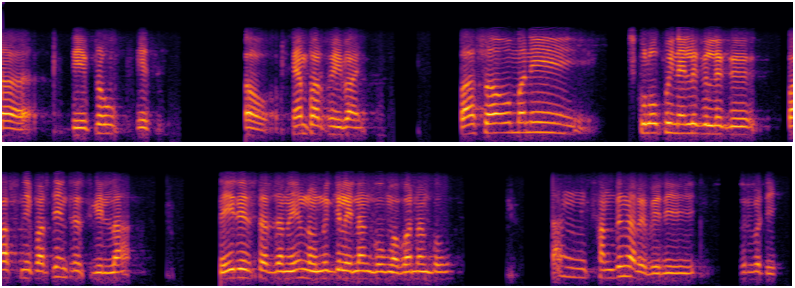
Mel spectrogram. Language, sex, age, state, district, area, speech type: Bodo, male, 60+, Assam, Kokrajhar, rural, conversation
